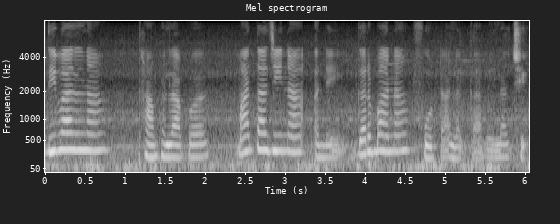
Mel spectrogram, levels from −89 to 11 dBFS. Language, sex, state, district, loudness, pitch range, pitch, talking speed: Gujarati, female, Gujarat, Gandhinagar, -14 LUFS, 205-310 Hz, 285 Hz, 100 wpm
